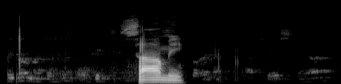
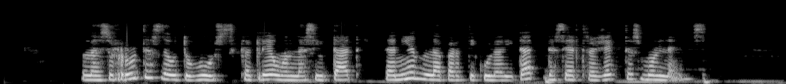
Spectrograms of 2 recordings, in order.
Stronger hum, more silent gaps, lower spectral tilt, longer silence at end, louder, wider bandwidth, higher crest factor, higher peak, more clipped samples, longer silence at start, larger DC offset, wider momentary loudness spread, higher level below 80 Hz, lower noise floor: neither; neither; about the same, -6 dB/octave vs -6 dB/octave; first, 1.6 s vs 0.25 s; second, -18 LUFS vs -15 LUFS; first, 10 kHz vs 7.2 kHz; first, 24 dB vs 14 dB; about the same, 0 dBFS vs -2 dBFS; neither; second, 0.1 s vs 0.8 s; neither; first, 24 LU vs 8 LU; second, -58 dBFS vs -50 dBFS; second, -59 dBFS vs -70 dBFS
